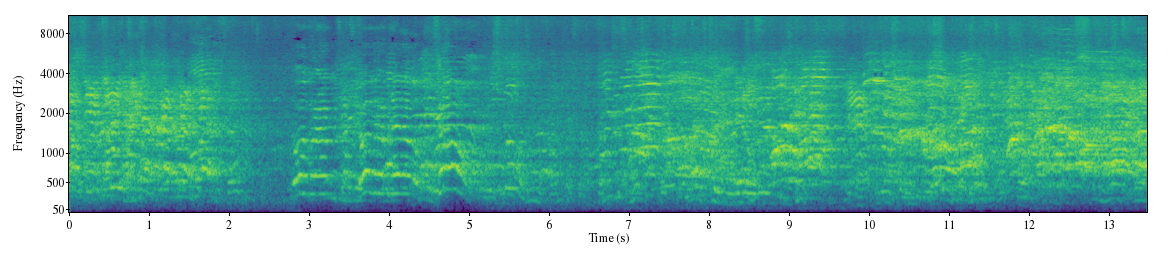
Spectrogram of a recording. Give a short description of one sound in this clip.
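Rugby players shout to each other across an open pitch.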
